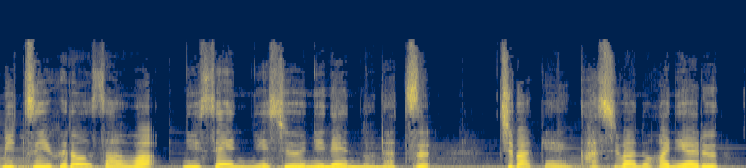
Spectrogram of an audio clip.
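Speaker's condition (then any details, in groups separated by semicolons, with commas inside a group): No condition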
